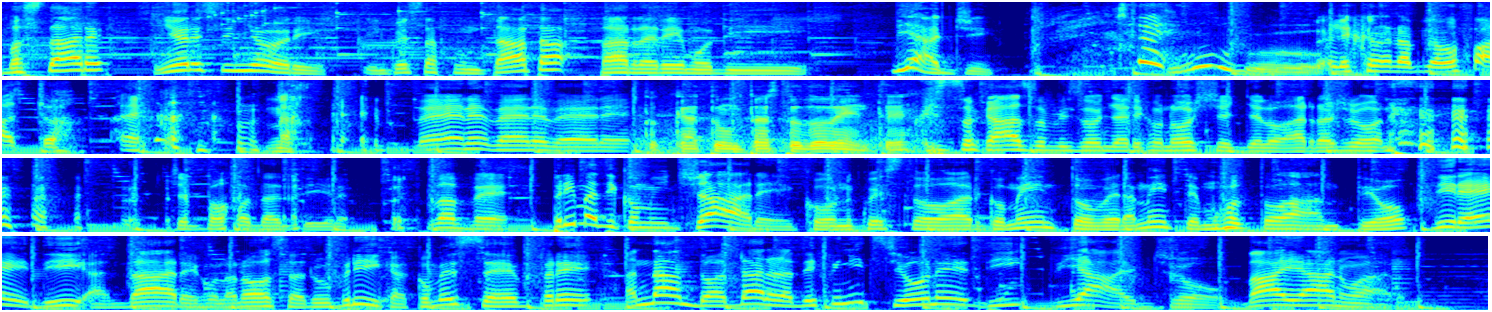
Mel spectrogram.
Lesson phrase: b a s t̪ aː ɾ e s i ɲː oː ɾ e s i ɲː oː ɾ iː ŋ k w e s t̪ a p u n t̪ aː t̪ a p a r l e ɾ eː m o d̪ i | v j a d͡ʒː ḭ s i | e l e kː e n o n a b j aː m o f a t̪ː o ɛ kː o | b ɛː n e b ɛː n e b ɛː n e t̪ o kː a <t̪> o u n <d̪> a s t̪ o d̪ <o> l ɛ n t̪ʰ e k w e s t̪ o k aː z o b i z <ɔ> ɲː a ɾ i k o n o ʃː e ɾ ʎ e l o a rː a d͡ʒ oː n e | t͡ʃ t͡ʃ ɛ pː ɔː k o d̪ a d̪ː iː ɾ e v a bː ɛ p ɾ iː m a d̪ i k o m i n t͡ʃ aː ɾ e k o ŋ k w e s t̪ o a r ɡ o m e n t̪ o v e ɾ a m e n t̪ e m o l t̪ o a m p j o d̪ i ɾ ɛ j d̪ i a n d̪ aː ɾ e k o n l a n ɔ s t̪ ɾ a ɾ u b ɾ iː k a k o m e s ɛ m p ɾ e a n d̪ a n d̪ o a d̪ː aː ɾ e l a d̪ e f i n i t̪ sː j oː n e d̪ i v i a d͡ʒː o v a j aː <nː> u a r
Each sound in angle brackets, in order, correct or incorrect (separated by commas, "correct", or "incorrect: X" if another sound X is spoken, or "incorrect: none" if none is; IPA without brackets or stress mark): correct, incorrect: t̪, correct, incorrect: o, incorrect: n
